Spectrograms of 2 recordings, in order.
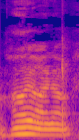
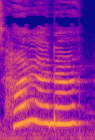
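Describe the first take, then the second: First: Friends' awkward hi. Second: Very high, sing-song greeting; chirpy hi. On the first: His friends entering her house, mumbled greeting. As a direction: mumble it like sheepish tagalongs. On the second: Boyfriend walking into her house, sing-song greeting. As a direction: greet her brightly as if nothing happened. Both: Retold or imitated.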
